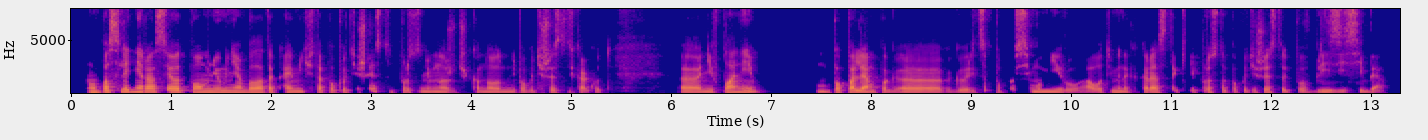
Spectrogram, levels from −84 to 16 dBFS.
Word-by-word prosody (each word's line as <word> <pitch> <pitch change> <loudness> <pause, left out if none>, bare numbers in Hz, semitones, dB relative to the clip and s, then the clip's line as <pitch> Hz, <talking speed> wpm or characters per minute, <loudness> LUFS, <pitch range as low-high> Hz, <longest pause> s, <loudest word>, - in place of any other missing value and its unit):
Ну, 130 0 +3
в - - -2
последний 160 +3 +5
раз 170 0 +5
я, 160 - +8
вот, 155 0 +5
помню, 155 -2 +3
у - - -1
меня 140 -1 +1
была 130 -1 +5
такая 125 -1 0
мечта 120 -2 -2
попутешествовать - - -7
просто 100 - -4
немножечко, 90 -2 -5
но 100 +1 -1
не 90 0 -7
попутешествовать 105 +2 -6
как - - -4
вот, - - -14 0.7
э, 95 -1 +4
не 95 +1 -2
в - - -15
плане, 140 -4 +4 0.6
м, 95 -1 -6
по - - +2
полям, 100 -3 +6
по - - -2
г 90 - -11
э, 90 -2 +2
как 90 - -16
говорится, 90 -3 -3
по - - -15
п - - -34
всему 105 -1 0
миру, 90 -5 -4
а 85 0 -1
вот 95 +5 -5
именно 120 -4 -4
как 110 +2 -17
раз-таки 110 -1 0
просто 135 -1 -5
попутешествовать 105 +4 -7
по 95 - -6
вблизи 95 -1 -2
себя. 95 +5 0
105 Hz, 210 wpm, -24 LUFS, 95-130 Hz, 0.7 s, я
